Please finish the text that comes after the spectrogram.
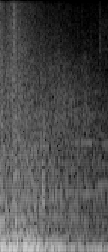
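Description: A Confringo fire spell explodes in the Hogwarts Legacy video game as a single booming blast that rumbles low and fades over about a second and a half, with no talking.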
